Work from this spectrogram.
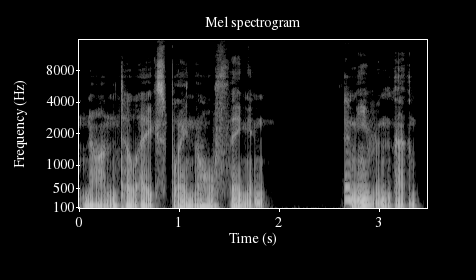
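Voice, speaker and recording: A man playing an anguished demon in an intimate audio roleplay, speaking haltingly and hushed, pleading with someone he loves. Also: fairly low pitch, animated, no echo, clean studio sound, exaggerated voice. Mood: grave, hesitant. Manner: halting, hushed, breathy near-whisper, pleading. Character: anguished male demon confessing to a loved one.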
